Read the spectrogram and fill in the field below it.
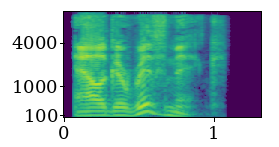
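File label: "algorithmic", British English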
